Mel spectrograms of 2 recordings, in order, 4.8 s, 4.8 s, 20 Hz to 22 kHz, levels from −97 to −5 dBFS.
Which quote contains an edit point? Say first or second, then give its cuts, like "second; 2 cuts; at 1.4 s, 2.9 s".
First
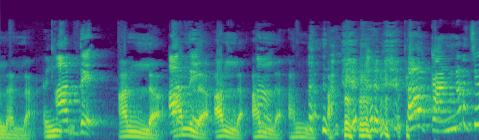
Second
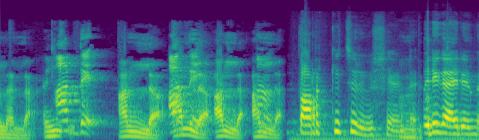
second; 1 cut; at 2.9 s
